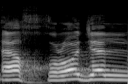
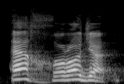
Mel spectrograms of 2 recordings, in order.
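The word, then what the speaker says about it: أَخْرَجَ: Валлади ахраджаль мар'а. С огласовки фатха уходим на лям. Удваиваем. Зи. Здесь удлинение в размере четырех огласовок касры. Валлади ахраджа. Твердое произношение ха, и звуков ха и ра. Ахраджа. Ахраджа. Согласовки фатха уходим на лям.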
